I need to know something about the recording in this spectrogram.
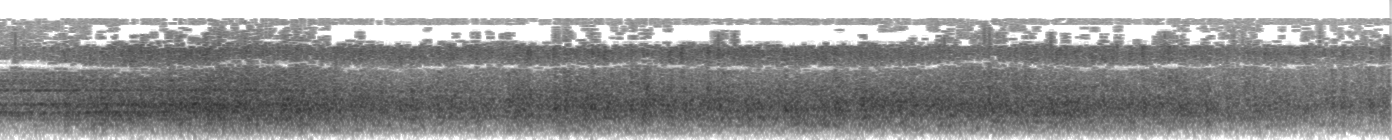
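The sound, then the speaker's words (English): A moving train rumbles and clatters along the rails in a steady, loud, continuous roar that fades slightly at the end. No voices are heard. “Let's get off while the train's still moving.”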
